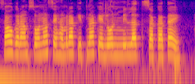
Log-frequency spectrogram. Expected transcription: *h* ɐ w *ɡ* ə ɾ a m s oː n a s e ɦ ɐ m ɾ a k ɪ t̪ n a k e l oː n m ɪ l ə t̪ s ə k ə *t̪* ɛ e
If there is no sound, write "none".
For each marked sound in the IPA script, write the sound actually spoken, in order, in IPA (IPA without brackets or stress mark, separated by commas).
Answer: s, ɡ, t̪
